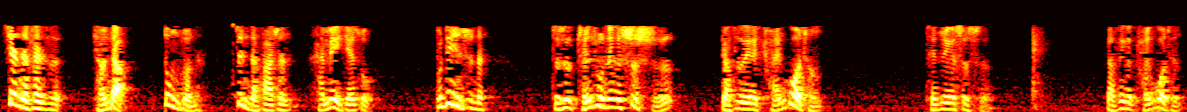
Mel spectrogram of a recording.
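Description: A man teaching English grammar, explaining in Mandarin and reading English example phrases slowly and with emphasis. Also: fairly high pitch, very animated. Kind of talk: lecture. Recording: husky lo-fi phone-like recording.

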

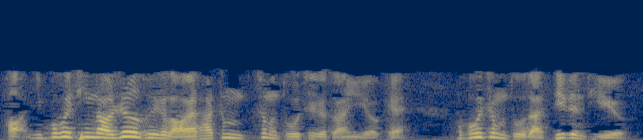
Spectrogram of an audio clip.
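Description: A man's voice: fairly high pitch, very animated, rapid-fire, crowd noise. A young adult man teaching English pronunciation to a class, explaining sound changes and having students repeat phrases after him. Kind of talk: classroom lecture. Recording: muffled phone-like lo-fi audio.

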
